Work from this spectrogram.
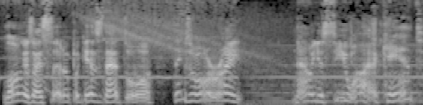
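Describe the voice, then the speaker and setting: A man putting on a very old doorkeeper who has sat at hell's gate for ages. He drawls in a folksy way and calls younger men sonny, pitched a little higher than the reader's own voice, with soft music underneath. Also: fairly even intonation, measured pace, creaky, heavily acted. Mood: ominous. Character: ancient old man guarding hell's door.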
